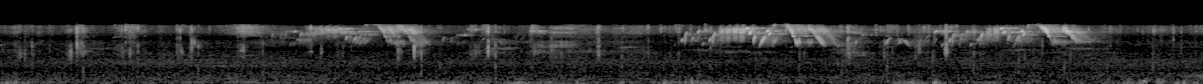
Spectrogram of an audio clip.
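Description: Small birds chirping in clusters of quick, falling high calls, busiest around the middle and again near the end, over a faint low rumble.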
